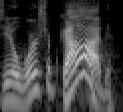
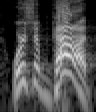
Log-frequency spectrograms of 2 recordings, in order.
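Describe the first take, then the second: First: Said in the usual way. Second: Higher, louder, emphatic "Worship God"; loud emphatic repeat. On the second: Real, not acted.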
